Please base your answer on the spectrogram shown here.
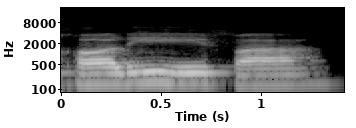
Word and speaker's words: khalifah: Dia di-cut ya ketika dibacanya huruf fa-nya. Bukan khalifah, enggak fa, tapi fa.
